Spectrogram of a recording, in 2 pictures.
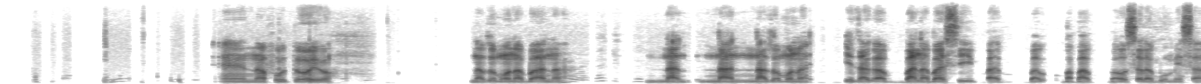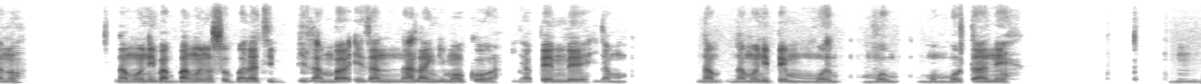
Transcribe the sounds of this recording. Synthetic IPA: na˨fo˨to˦o˦jo˦ | na˨zo˦mɔ˦na˨ba˦na˦˨ | n˨na˨zo˦mɔ˦na̰˨ | e˨za˦ka˦ba˦na˨ba˦si˦b | ba˨o˦sa˦la˨bo˨me˨sa˨no˦ | na˨mɔ˦ni˦ba˨ba˨ŋɡo˦ɲɔ˦nsɔ˨ba˨la˦ti˦bi˨la˨mba˦ʔe˨za˦na˨la˦ŋɡi˨mɔ˦kɔ˦ja˨pɛ˦mbɛ˦ja˨ | na˨na˨mɔ˦ni˦pe˦mo˨ | mo˨ | mo˨ta˦ne˦

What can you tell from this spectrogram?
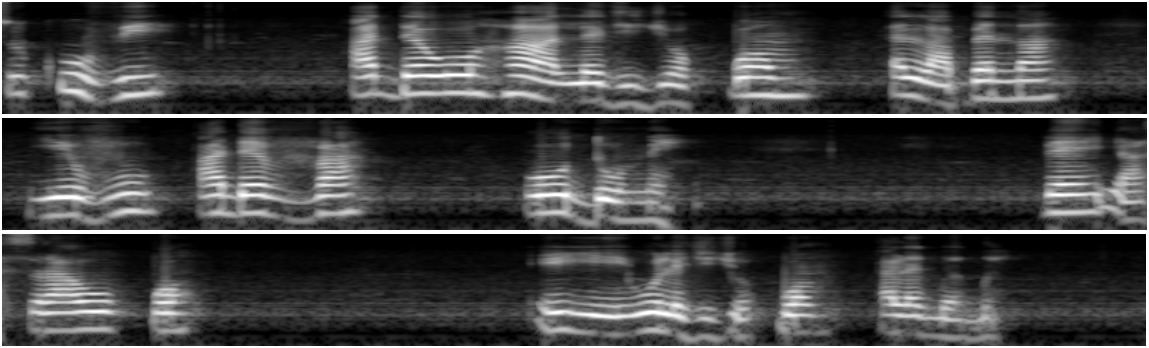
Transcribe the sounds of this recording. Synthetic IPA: su˦ku˦vi˦ | a˨ɖɛ˦wo˦ɦã˦lɛ˨d͡ʑi˨d͡ʒɔ˨k͡pɔ˦m | e˦la˨be˦nã˦ | je˨vu˦ | a˨ɖɛ˦va˦ | wo˦d̪o˨mɛ̃˨ | bɛ˦ja˨sɾa˦wo˦k͡pɔ˦ | e˦je˦wo˦lɛ˨d͡ʑi˨d͡ʒɔ˨k͡pɔ˦m | a˨lɛ˨ɡ͡bɛ˨ɡ͡bɛ˨

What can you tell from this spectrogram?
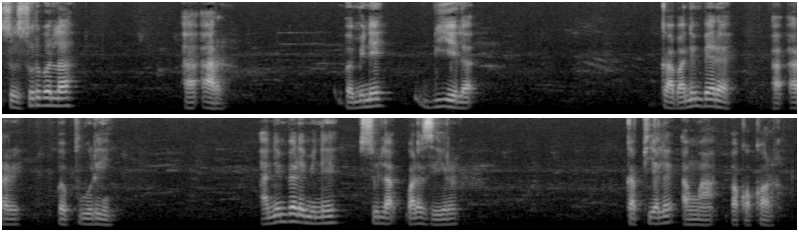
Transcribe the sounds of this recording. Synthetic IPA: so˨so˦ɾɪ˦ba˦la˦ | a˨ʔa˨ɾɪ˨ | ba˨mi˦ne˦ | ɡ͡bi˦je˨la˦ | ka˨ba˨nɪ˦mbɛ˦ɾɛ˨ | a˨ʔa˨ɾɪ˨ | b̥a˨pu˨o˨ɾi˦ŋ | a˨nɪ˦m˦bɛ˦ɾɛ˨mɪ˨ne˦ | su˦la̰˨k͡pa˨ɾɪ˦zɪː˨ɾɪ˦ | ka˨pɪ˨ɛ˨lɪ˦a̰˨ŋ͡ma˨b̥a˨kɔ˨kɔ˦ɾɪ˨

